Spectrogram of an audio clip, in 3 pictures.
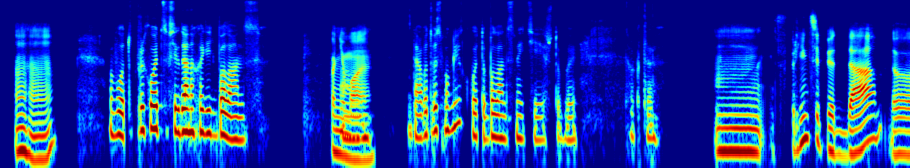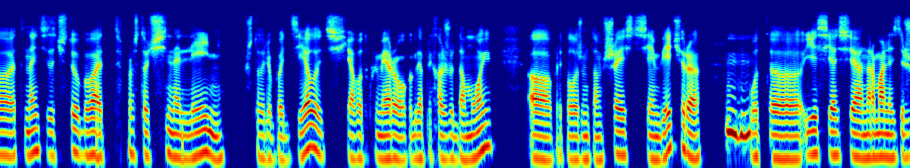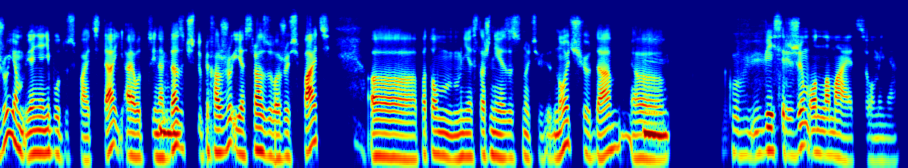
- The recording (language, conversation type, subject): Russian, unstructured, Какие привычки помогают тебе оставаться продуктивным?
- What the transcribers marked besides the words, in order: tapping; drawn out: "М"; stressed: "лень"; other background noise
